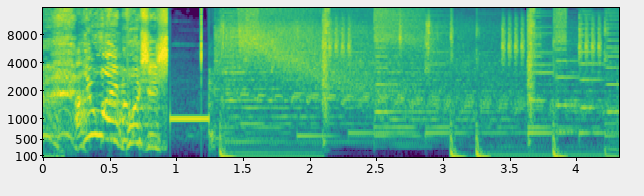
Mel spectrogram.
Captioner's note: beep; relaxing music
